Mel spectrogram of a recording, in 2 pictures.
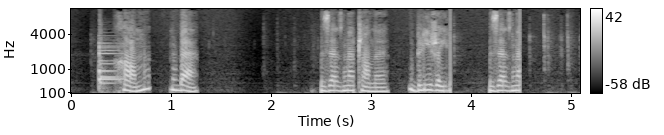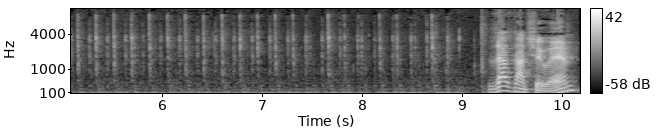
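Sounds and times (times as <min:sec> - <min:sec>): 
low hum: 0:00.0 - 0:10.1
speech: 0:00.5 - 0:01.4, 0:02.5 - 0:04.5, 0:09.3 - 0:10.1
computer keyboard keys clicking as the Windows key and letter C are pressed: 0:04.6 - 0:09.4.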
